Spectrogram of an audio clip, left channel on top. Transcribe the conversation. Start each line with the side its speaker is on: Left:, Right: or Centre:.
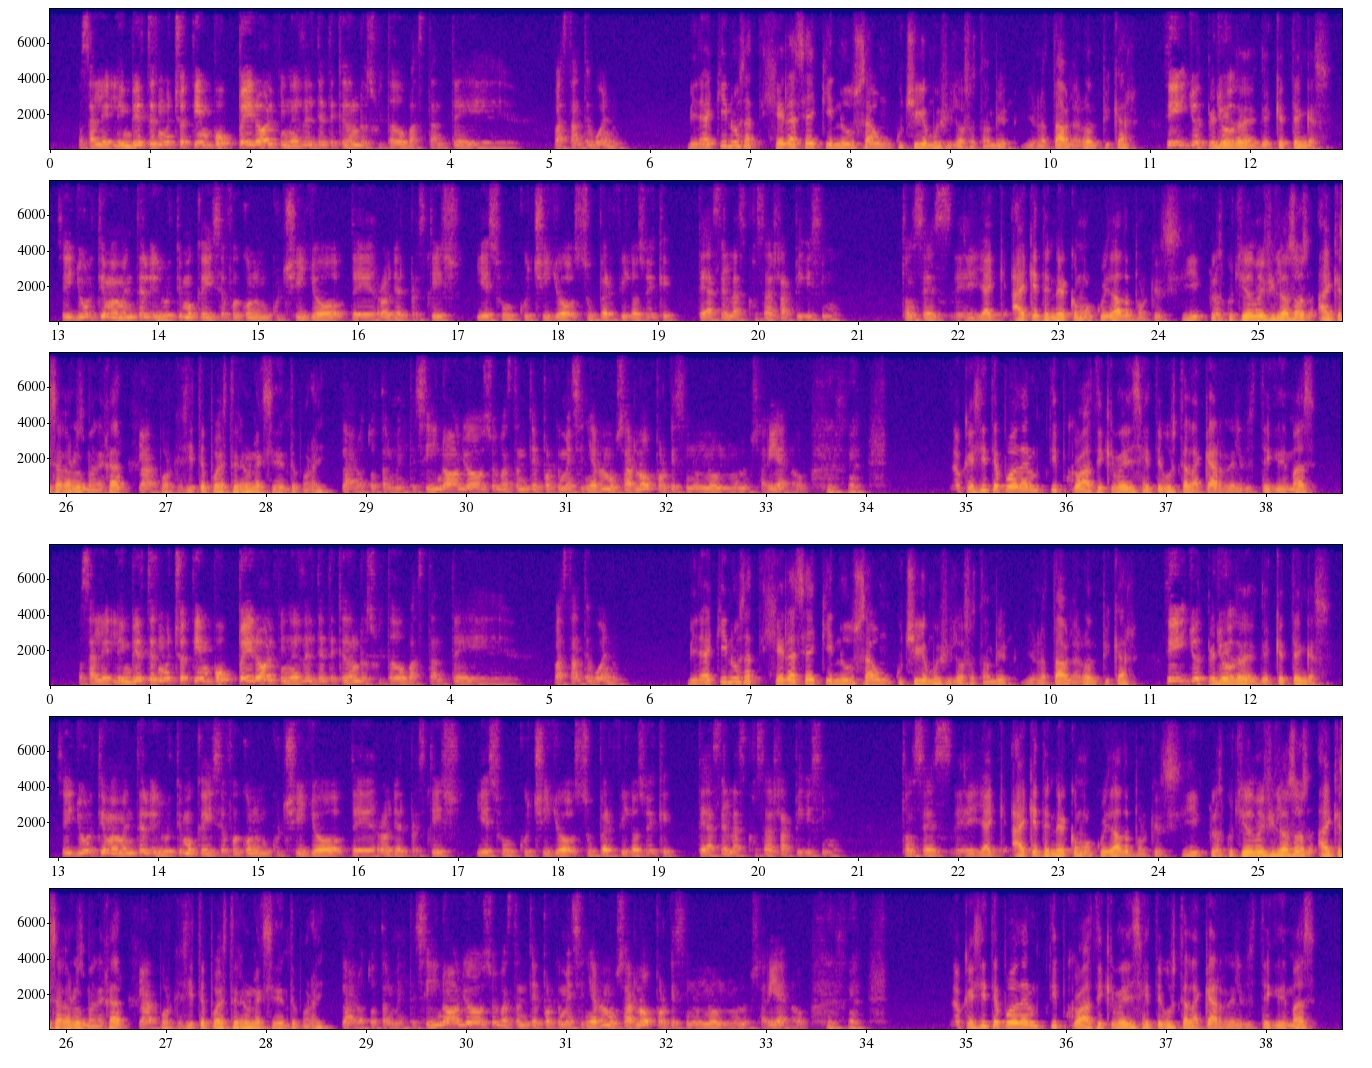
Centre: O sea, le, le inviertes mucho tiempo, pero al final del día te queda un resultado bastante, bastante bueno.
Right: Mira, hay quien usa tijeras y hay quien usa un cuchillo muy filoso también, y una tabla, ¿no? De picar,
Centre: Sí, yo,
Right: dependiendo
Centre: yo,
Right: de, de qué tengas.
Centre: sí, yo últimamente el, el último que hice fue con un cuchillo de Royal Prestige y es un cuchillo súper filoso y que te hace las cosas rapidísimo. Entonces, eh,
Right: Sí, y hay, que- hay que tener como cuidado porque sí, los cuchillos muy filosos hay que saberlos manejar,
Centre: claro.
Right: porque sí te puedes tener un accidente por ahí.
Centre: Claro, totalmente. Sí, no, yo soy bastante porque me enseñaron a usarlo, porque si no, no, no lo usaría, ¿no? <laughs>
Right: Lo que sí te puedo dar un tip, co- a ti que me dices que te gusta la carne, el bistec y demás,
